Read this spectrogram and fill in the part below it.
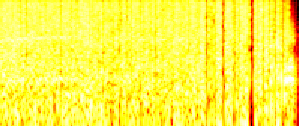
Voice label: sfx vox tusken echo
